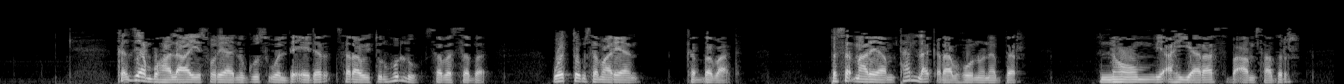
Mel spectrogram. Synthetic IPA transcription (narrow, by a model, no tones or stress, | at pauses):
kʰəzːijambəɦʷalajɛso̞ɾjanɨɡuswɔld̪əʔed̪əɾsəɾawit̪ʰunɦulːusəβəsːəβə | wɔt̪ːo̞msəmaɾijan | kʰəbːəβa̰t̪ | b̥əsəmaɾijamt̪ʰalːakʼɨɾaβɦo̞nonəbːəɾ | ʔɨnːiɦomjɛ̰ʔa̰ɦɨjːaɾasbəʔa̰msabɨɾ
